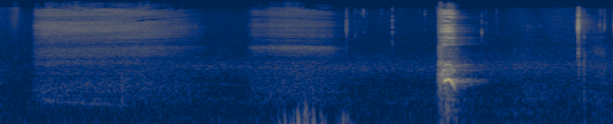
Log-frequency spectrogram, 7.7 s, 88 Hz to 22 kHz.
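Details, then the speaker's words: Physiotherapist demonstrating the huff (forced expiration technique) for lung rehabilitation: deep breath in, breathe halfway out, then a sharp forceful huff through pursed lips in a small O about 1 cm wide, used to clear mucus. "i'll perform half now so you have an idea of the sound you're aiming for"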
